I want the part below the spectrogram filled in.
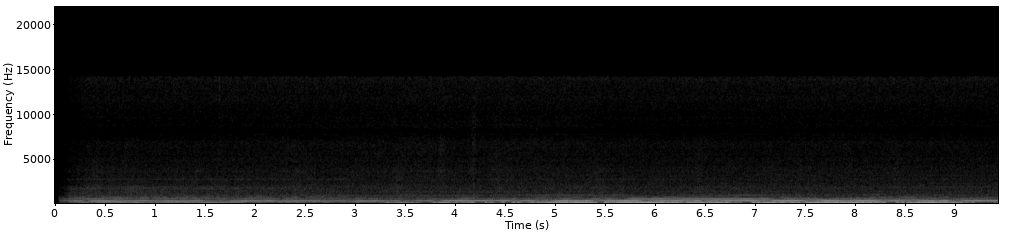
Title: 003soundbar_humming noise present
